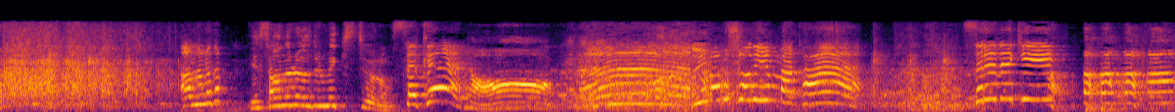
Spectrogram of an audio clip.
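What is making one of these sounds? A woman speaks in reply.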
